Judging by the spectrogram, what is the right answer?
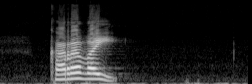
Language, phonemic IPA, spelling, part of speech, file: Tamil, /kɐrɐʋɐɪ̯/, கறவை, adjective / noun, Ta-கறவை.ogg
- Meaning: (adjective) milk-yielding; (noun) 1. a milch cow; a lactating cow 2. milking, as a cow 3. the quantity that is milked in one round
